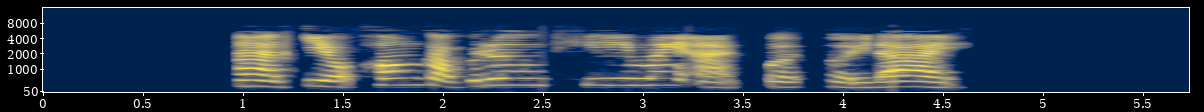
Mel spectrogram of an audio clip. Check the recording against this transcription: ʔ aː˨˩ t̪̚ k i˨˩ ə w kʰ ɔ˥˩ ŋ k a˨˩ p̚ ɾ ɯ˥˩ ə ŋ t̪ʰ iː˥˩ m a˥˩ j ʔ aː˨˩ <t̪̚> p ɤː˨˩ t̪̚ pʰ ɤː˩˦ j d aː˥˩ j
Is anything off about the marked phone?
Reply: no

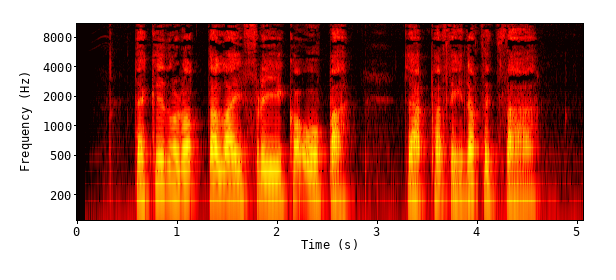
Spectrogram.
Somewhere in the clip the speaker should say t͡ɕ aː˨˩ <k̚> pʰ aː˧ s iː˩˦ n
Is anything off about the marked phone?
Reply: no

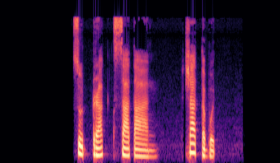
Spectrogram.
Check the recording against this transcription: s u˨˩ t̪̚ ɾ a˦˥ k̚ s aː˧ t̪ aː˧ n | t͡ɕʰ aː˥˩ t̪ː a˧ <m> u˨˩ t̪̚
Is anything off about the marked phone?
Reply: yes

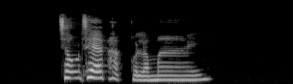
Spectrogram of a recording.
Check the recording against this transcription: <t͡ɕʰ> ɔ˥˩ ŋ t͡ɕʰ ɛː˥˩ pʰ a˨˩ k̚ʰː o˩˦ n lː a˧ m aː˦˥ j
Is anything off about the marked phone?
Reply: no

